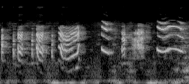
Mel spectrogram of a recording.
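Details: Native pet parrot talking in quick, chattering speech-like syllables, some rising and falling in tone, with a pause near the middle before more rapid babble and a low background rumble.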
